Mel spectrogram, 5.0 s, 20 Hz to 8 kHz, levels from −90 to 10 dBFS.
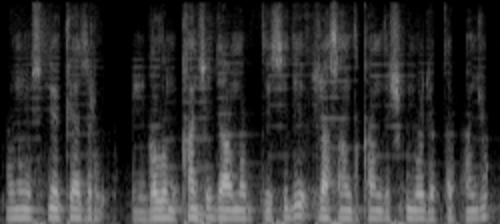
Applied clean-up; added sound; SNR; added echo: neural separator model SepFormer DNS4.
